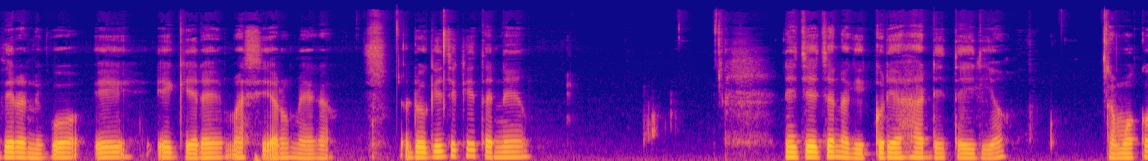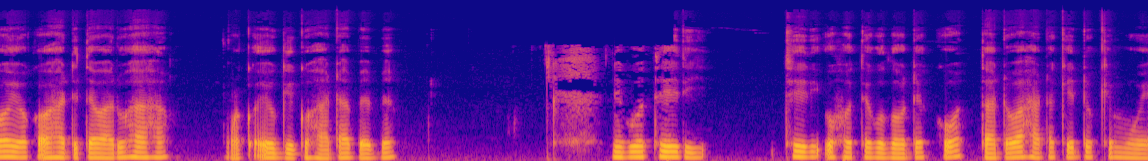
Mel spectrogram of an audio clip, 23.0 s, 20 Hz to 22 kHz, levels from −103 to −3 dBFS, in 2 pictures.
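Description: Speech, with an adaptive stream dropping to a lower bitrate from 16.23 to 18.23 s. The connection likely slowed, so the player switched to a leaner encode. Quality changes suddenly, with no gap. Nothing sounds above 7 kHz, and codec artefacts rise. It fits a fall from about 96 to 24 kbit/s.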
